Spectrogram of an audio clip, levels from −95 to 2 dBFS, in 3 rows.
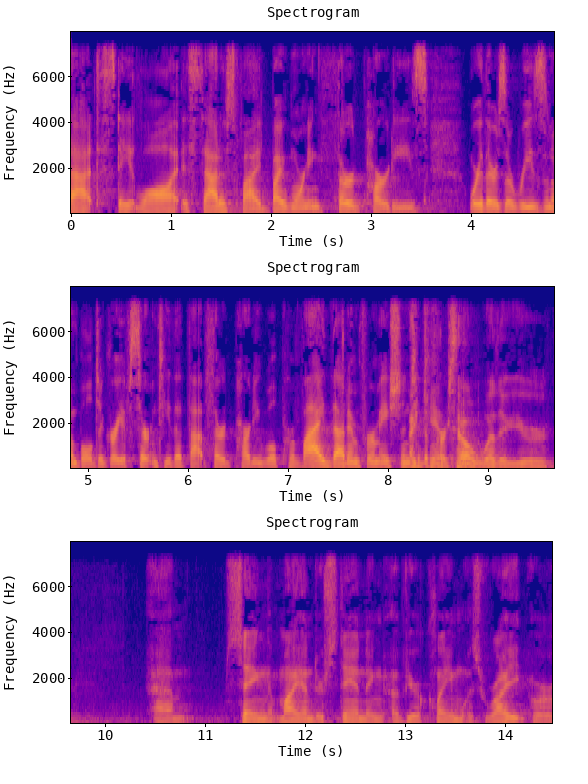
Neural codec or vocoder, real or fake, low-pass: none; real; 7.2 kHz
